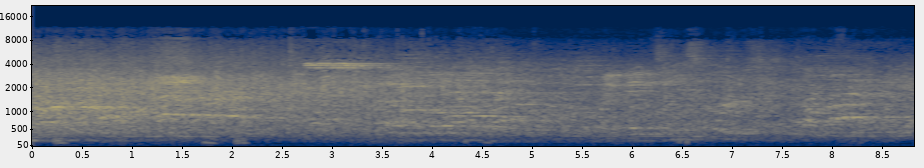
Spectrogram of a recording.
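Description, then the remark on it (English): A basketball crowd at a Blackhawk game lets out a sustained sarcastic cheer after a foul is called, a loud, steady roar of mixed voices and some clapping that eases slightly toward the end. “There's your sarcastic cheer.”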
